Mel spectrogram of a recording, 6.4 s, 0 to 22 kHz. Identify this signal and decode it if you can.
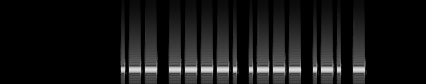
Morse code, heard as a keyed tone, about 20 wpm, 700 Hz. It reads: W9JRT
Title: USA Call Signs - 5 Characters - 20wpm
